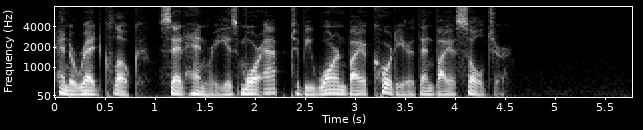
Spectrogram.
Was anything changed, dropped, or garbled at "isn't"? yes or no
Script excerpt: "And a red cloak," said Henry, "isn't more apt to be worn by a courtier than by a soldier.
yes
